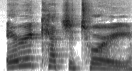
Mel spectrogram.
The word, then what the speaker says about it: Eric Cacciatore: Eric Cacciatore, am I pronouncing that correctly? – You are.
